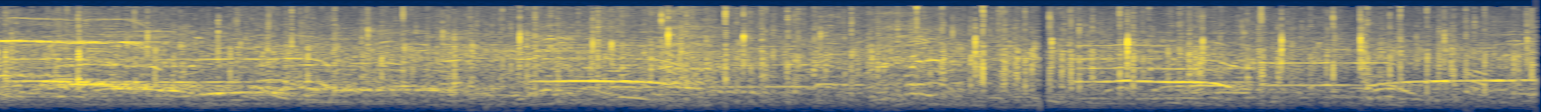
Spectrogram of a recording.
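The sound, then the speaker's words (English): An audience claps hands as people come forward to the front, a dense, continuous wash of applause for several seconds, steady and loud, with indistinct voices and cheering mixed underneath. “Just clap your hands all the way to the front.”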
